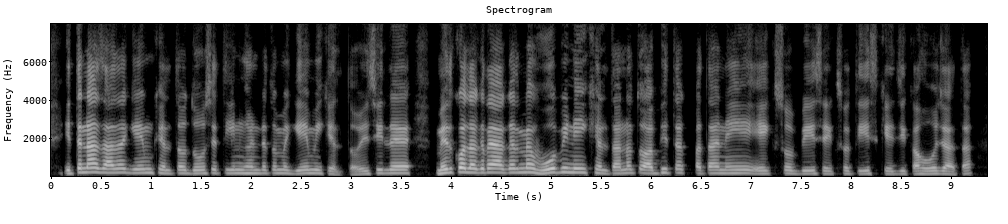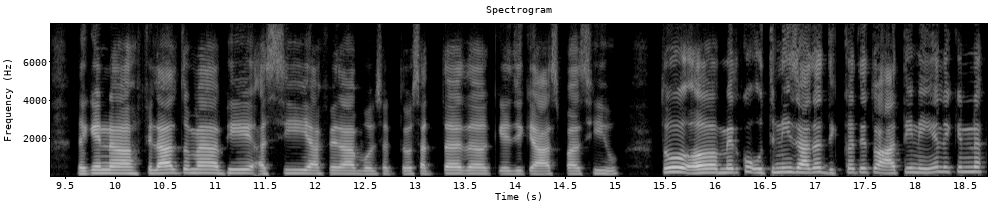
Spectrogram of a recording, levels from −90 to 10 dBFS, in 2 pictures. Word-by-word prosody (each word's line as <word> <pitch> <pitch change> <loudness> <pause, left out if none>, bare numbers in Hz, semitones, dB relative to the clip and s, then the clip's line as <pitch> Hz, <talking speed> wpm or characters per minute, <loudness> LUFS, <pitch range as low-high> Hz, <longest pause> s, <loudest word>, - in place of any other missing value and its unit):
इतना 215 +7 +5
ज़्यादा 205 -1 +2
गेम 195 +1 0
खेलता 175 -2 -4
हूँ, 170 - -3
2 165 +1 -3
से 180 +1 -5
3 175 +1 -5
घंटे 170 0 -3
तो 175 - -7
मैं 175 -2 -4
गेम 170 +3 -1
ही 170 - -2
खेलता 140 -6 -8
हूँ। 130 - -5
इसीलिए 175 +4 +1 0.3
मेरे 185 +3 +5
को 230 +3 +6
लग 210 -1 +3
रहा 210 0 +6
है, 205 - +4
अगर 205 +1 0
मैं 220 0 +3
वो 205 +3 +5
भी 225 +1 0
नहीं 215 -1 +1
खेलता 165 -3 -1
ना, 185 +2 -3
तो 185 0 -5
अभी 170 +4 0
तक 195 0 -5
पता 170 +1 -1
नहीं, 175 0 -3
120, 155 -1 -5
130 145 +1 -6
केजी 140 0 -6
का 140 - -2
हो 150 - -1
जाता। 150 +1 -2 0.4
लेकिन, 175 +4 +3 0.4
फ़िलहाल 175 +2 +5
तो 190 - -2
मैं 185 -1 +3
अभी 180 +2 0
80 150 +2 -4
या 160 - +3
फिर 160 -1 -1
आप 155 -1 +2
बोल 145 0 -5
सकते 145 0 -9
हो, 150 - -1
70 155 +1 0
केजी 150 0 -5
के 150 - -1
आस-पास 145 +1 -1
ही 160 - -5
हूँ। 150 0 -7 0.4
तो 220 - +3
अ, 195 +2 +6
मेरे 205 +1 -1
को 250 +5 -4
उतनी 220 +4 -3
ज़्यादा 225 0 +2
दिक्कतें 205 +3 -5
तो 215 0 -3
आती 180 +4 +1
नहीं 210 0 -2
हैं, 240 - -2
लेकिन 245 0 -6
175 Hz, 220 wpm, -23 LUFS, 155-200 Hz, 0.4 s, को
